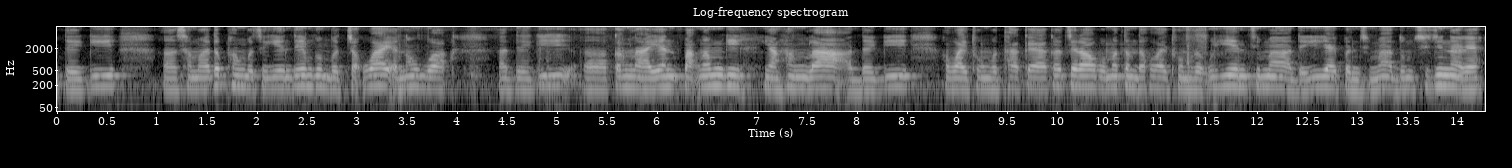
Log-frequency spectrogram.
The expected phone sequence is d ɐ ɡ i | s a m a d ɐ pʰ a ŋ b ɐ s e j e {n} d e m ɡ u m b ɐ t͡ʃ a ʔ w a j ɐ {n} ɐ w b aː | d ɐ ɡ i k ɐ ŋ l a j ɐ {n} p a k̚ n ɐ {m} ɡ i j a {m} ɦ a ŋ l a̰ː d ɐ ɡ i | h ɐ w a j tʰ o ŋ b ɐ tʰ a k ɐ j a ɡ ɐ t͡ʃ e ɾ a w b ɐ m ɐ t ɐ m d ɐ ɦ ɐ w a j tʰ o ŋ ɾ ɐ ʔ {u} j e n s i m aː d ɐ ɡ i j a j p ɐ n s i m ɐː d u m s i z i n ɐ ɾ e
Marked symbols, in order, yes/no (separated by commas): yes, yes, yes, yes, no, yes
